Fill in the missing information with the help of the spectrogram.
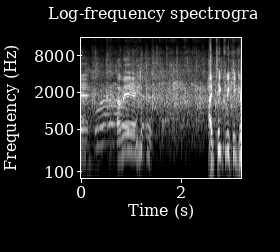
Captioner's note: audience applauding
